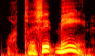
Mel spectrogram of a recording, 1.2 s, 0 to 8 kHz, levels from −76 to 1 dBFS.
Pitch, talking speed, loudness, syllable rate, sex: 135 Hz, 200 wpm, -16 LUFS, 3.9 syllables/s, male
